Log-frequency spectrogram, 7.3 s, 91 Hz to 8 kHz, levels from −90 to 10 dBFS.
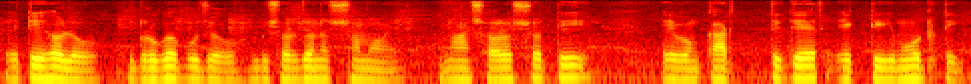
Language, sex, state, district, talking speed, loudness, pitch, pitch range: Bengali, male, West Bengal, Darjeeling, 100 wpm, -19 LUFS, 110 Hz, 105-115 Hz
